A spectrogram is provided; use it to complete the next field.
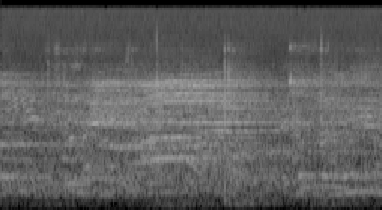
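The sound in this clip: Basketball dribbled on the right side during a game, the repeated bounces of the ball set under a steady wash of crowd noise.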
